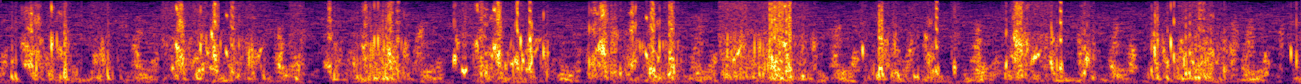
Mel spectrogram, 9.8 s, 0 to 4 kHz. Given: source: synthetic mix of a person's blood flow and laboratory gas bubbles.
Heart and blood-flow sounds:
Doppler ultrasound of blood flow; precordium
0.05-0.61 s: bubbles
0.65-0.94 s: bubbles
1.20-2.02 s: bubbles
2.17-2.28 s: bubbles
2.42-3.08 s: bubbles
3.37-4.14 s: bubbles
4.38-5.16 s: bubbles
5.38-6.14 s: bubbles
6.43-7.22 s: bubbles
7.50-8.02 s: bubbles
8.07-8.24 s: bubbles
8.58-9.28 s: bubbles
9.64-9.76 s: bubbles
From the record:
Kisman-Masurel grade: 444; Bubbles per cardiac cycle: continuous sound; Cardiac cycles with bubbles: 100%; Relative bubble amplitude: maximal (0.775 to 0.999); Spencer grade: 4 (maximum detectable bubble signal sounding continuously throughout systole and diastole of every cardiac period, and overriding the amplitude of the normal cardiac signals); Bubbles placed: only in the low amplitude regions of the cardiac cycle

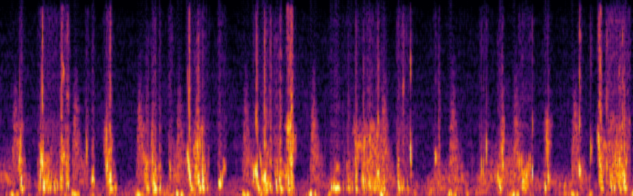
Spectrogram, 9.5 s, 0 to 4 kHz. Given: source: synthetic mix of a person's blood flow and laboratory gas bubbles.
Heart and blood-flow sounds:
Doppler ultrasound of blood flow; subclavian vein
0.27-0.39 s: bubbles
0.56-1.06 s: bubbles
1.27-1.44 s: bubbles
1.54-1.74 s: bubbles
2.15-2.44 s: bubbles
2.52-2.62 s: bubbles
2.77-3.15 s: bubbles
3.25-3.40 s: bubbles
3.77-4.46 s: bubbles
4.94-5.80 s: bubbles
5.93-6.22 s: bubbles
6.49-6.59 s: bubbles
7.18-7.33 s: bubbles
7.44-7.58 s: bubbles
7.76-8.03 s: bubbles
8.14-8.29 s: bubbles
8.66-8.80 s: bubbles
8.85-8.90 s: bubbles
8.95-9.46 s: bubbles
From the record:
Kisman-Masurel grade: 243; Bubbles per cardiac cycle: several, 3 to 8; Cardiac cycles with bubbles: 100%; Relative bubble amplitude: loud (0.450 to 0.775); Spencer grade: 3 (all of the cardiac periods contain showers or single bubble signals, but not dominating or overriding the cardiac motion signals); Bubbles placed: anywhere in the cardiac cycle

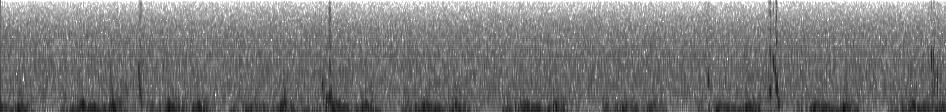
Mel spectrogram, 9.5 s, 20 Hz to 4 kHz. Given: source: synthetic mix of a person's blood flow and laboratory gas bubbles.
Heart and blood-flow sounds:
Doppler ultrasound of blood flow; precordium
1.35-1.46 s: bubbles
2.79-2.88 s: bubbles
3.17-3.52 s: bubbles
7.04-7.12 s: bubbles
7.67-7.83 s: bubbles
9.27-9.47 s: bubbles
From the record:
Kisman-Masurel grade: 123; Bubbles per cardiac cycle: 1 to 2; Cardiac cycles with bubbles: 10 to 50%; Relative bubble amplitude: loud (0.450 to 0.775); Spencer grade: 2 (many but less than half of the cardiac periods contain bubble signals, singularly or in groups); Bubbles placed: anywhere in the cardiac cycle

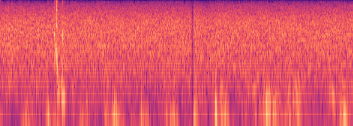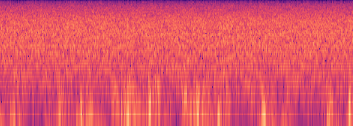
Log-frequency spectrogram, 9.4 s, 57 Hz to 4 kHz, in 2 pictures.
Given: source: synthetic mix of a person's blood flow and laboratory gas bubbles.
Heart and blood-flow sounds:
Doppler ultrasound of blood flow; precordium
0.00-0.07 s: bubbles
0.69-0.91 s: bubbles
From the record:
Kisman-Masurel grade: 122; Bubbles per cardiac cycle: 1 to 2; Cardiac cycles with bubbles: 10 to 50%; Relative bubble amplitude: moderate (0.250 to 0.450); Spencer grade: 2 (many but less than half of the cardiac periods contain bubble signals, singularly or in groups); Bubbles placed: anywhere in the cardiac cycle

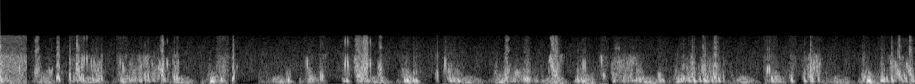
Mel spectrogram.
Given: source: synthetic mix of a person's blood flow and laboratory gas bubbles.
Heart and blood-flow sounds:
Doppler ultrasound of blood flow; precordium
0.00-0.27 s: bubbles
0.32-0.63 s: bubbles
0.66-1.06 s: bubbles
1.17-1.82 s: bubbles
2.16-2.38 s: bubbles
2.83-2.94 s: bubbles
3.04-3.13 s: bubbles
3.18-3.27 s: bubbles
3.42-3.74 s: bubbles
3.77-3.85 s: bubbles
4.00-4.21 s: bubbles
4.34-4.64 s: bubbles
5.01-5.39 s: bubbles
5.47-5.65 s: bubbles
5.75-5.90 s: bubbles
5.98-6.46 s: bubbles
6.56-6.67 s: bubbles
6.78-7.26 s: bubbles
7.63-7.78 s: bubbles
7.88-7.97 s: bubbles
8.00-8.23 s: bubbles
8.62-8.68 s: bubbles
8.78-9.16 s: bubbles
From the record:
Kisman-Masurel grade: 242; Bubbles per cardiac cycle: several, 3 to 8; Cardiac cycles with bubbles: 100%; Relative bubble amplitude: moderate (0.250 to 0.450); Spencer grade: 3 (all of the cardiac periods contain showers or single bubble signals, but not dominating or overriding the cardiac motion signals); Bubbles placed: anywhere in the cardiac cycle

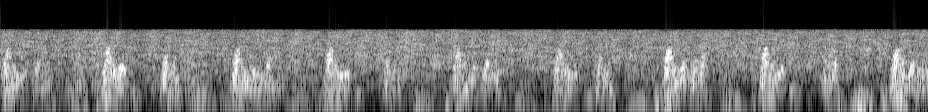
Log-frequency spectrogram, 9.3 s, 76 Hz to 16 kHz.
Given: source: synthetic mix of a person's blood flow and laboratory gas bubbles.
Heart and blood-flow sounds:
Doppler ultrasound of blood flow; precordium
9.13-9.29 s: bubbles
From the record:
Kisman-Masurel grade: 213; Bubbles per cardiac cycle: several, 3 to 8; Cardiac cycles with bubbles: 1 to 10%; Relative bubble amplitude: loud (0.450 to 0.775); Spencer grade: 1 (occasional bubble signal discernible with the cardiac motion signal, with majority of cardiac periods free of bubbles); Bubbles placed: only in the low amplitude regions of the cardiac cycle

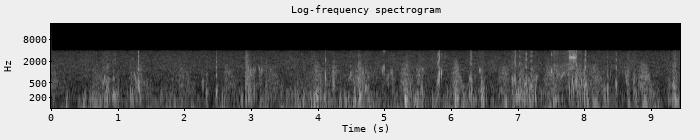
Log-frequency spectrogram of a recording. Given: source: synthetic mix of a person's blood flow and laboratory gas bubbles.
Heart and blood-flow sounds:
Doppler ultrasound of blood flow; subclavian vein
0.75-1.02 s: bubbles
1.16-1.38 s: bubbles
2.25-2.36 s: bubbles
2.45-2.53 s: bubbles
2.91-3.25 s: bubbles
4.06-4.30 s: bubbles
4.45-4.79 s: bubbles
4.92-5.16 s: bubbles
5.33-5.63 s: bubbles
5.75-5.89 s: bubbles
6.24-6.52 s: bubbles
6.88-7.31 s: bubbles
7.47-8.08 s: bubbles
8.26-8.54 s: bubbles
8.60-8.80 s: bubbles
9.22-9.42 s: bubbles
From the record:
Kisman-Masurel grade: 232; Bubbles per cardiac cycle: several, 3 to 8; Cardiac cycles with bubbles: 50 to 99%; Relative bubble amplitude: moderate (0.250 to 0.450); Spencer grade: 3 (all of the cardiac periods contain showers or single bubble signals, but not dominating or overriding the cardiac motion signals); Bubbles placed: anywhere in the cardiac cycle

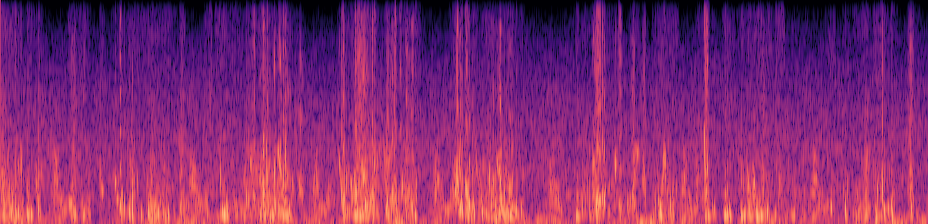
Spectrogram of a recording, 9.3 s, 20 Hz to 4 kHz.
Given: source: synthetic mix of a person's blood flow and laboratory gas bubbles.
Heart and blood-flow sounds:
Doppler ultrasound of blood flow; precordium
0.00-0.43 s: bubbles
0.67-0.92 s: bubbles
0.98-1.05 s: bubbles
1.10-1.88 s: bubbles
2.02-3.04 s: bubbles
3.36-4.21 s: bubbles
4.48-5.26 s: bubbles
5.72-6.47 s: bubbles
6.51-6.79 s: bubbles
6.95-7.17 s: bubbles
7.21-8.09 s: bubbles
8.27-8.36 s: bubbles
8.41-8.97 s: bubbles
9.06-9.21 s: bubbles
From the record:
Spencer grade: 4 (maximum detectable bubble signal sounding continuously throughout systole and diastole of every cardiac period, and overriding the amplitude of the normal cardiac signals); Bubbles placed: only in the low amplitude regions of the cardiac cycle

